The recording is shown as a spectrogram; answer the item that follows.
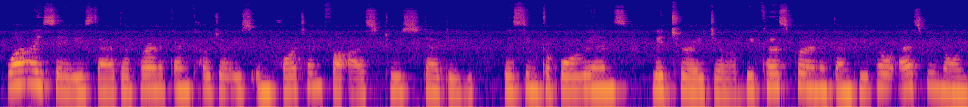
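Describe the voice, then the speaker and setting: A woman's voice: mid-range voice, warm tone, rough recording. A woman lecturer giving informal commentary as she hosts student presentations. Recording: faint background noise.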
